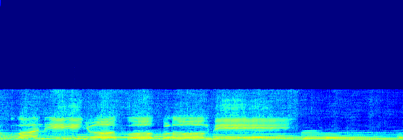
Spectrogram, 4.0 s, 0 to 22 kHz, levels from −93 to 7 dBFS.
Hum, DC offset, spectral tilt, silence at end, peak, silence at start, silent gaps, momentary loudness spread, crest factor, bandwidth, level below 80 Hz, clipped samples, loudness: none; under 0.1%; -4 dB/octave; 0 s; -14 dBFS; 0 s; none; 7 LU; 16 dB; 8.4 kHz; -56 dBFS; under 0.1%; -30 LUFS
